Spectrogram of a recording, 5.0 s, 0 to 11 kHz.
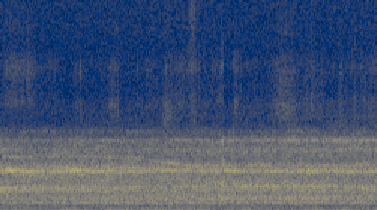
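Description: Several F-35 fighter jets taxi at an air base, with a loud, continuous engine roar and rumble throughout, steady and broadband with no pauses.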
